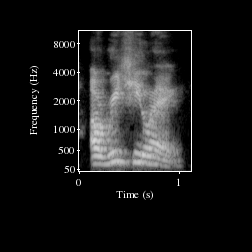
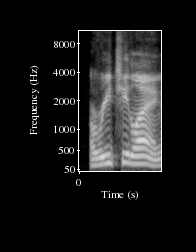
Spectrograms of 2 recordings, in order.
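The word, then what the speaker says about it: Aoriqileng: versus Arichi Lang. Arichi Lang. Okay, that makes sense. Yep. And it's a lot easier than what I was saying. It might be Arichi Lang or Arichi Long.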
